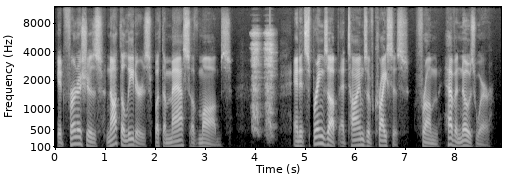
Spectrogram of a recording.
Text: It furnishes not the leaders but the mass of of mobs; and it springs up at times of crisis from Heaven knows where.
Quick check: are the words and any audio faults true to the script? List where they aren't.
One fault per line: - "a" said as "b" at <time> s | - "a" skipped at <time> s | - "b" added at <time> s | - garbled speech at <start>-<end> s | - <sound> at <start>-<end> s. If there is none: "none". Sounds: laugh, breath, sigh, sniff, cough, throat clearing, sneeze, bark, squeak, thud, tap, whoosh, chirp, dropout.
- "of" skipped at 2.9 s
- sniff at 3.9-4.5 s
